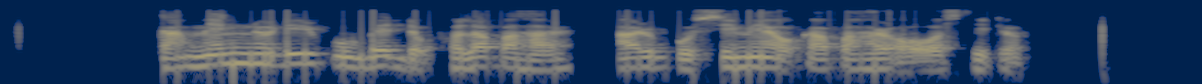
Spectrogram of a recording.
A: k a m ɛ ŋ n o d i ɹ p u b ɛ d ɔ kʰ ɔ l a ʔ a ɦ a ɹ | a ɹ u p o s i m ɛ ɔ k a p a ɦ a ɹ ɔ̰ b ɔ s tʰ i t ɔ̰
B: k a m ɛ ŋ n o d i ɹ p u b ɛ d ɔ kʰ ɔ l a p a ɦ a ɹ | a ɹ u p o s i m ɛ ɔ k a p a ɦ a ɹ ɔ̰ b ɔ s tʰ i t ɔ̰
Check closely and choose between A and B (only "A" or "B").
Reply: B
